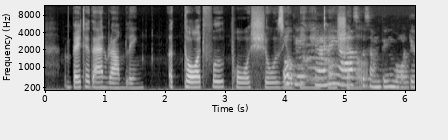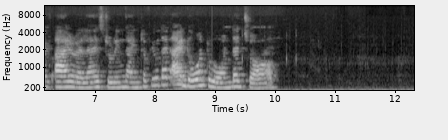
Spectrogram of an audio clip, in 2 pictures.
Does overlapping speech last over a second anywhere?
Yes, from 4.0 s

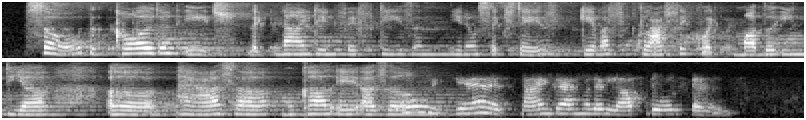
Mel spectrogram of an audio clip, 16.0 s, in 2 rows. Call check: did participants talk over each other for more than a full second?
No

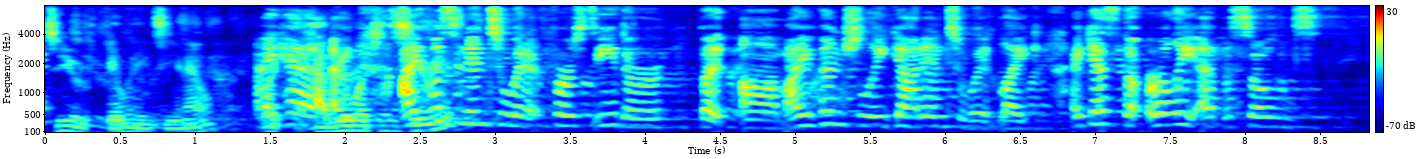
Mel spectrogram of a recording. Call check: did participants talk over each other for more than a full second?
Yes, from 1.4 s

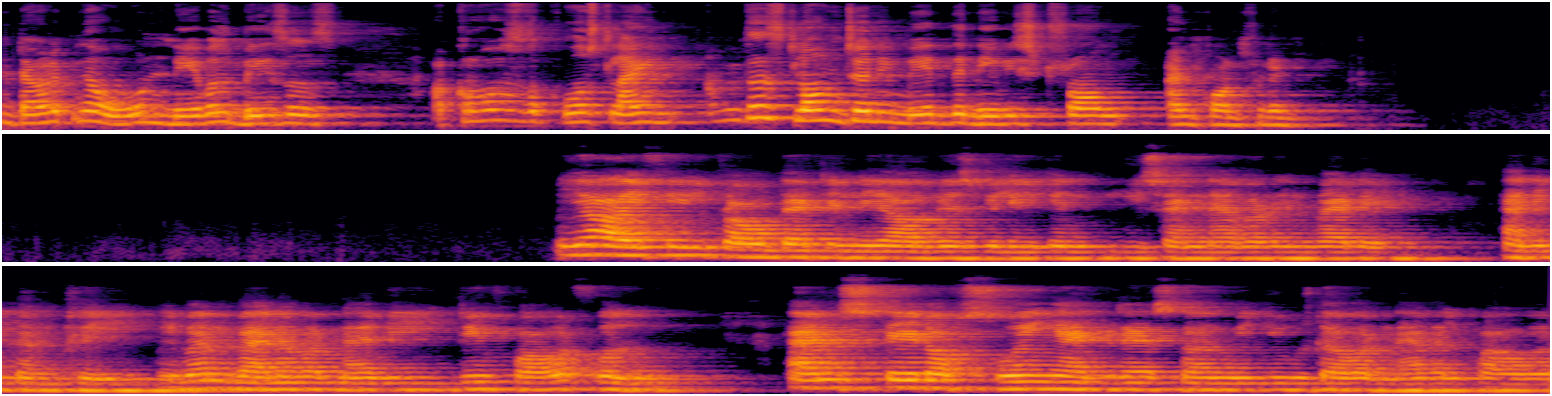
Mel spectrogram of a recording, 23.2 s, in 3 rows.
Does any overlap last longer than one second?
No

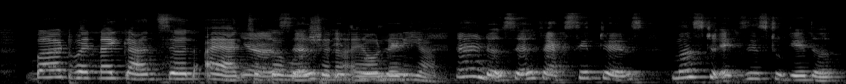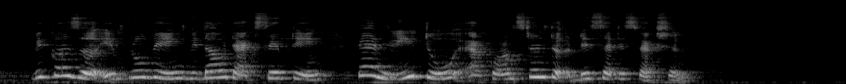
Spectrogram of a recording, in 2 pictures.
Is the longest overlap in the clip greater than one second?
Yes, from 2.4 s

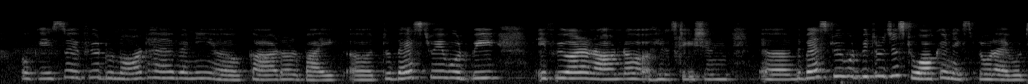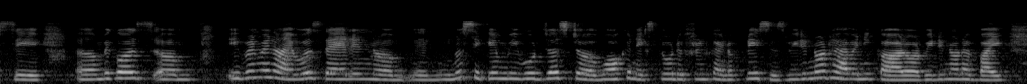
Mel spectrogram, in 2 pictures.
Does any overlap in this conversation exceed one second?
No

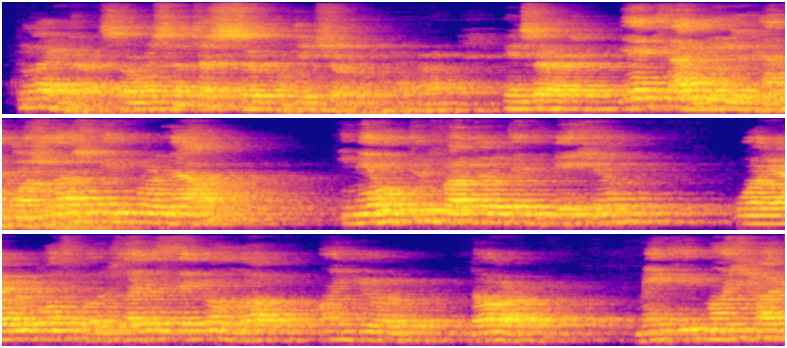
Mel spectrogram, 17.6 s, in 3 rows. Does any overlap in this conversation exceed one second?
Yes, from 5.0 s

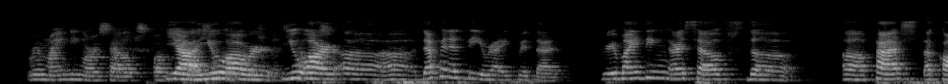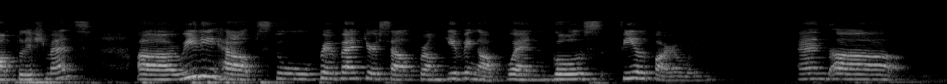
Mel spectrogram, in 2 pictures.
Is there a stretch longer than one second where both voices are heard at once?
Yes, from 1.6 s

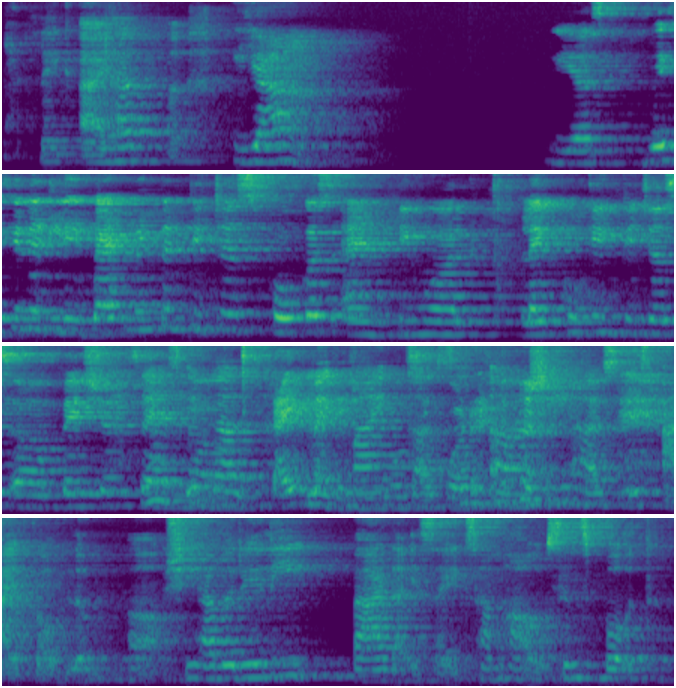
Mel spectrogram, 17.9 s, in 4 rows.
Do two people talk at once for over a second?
Yes, from 9.7 s

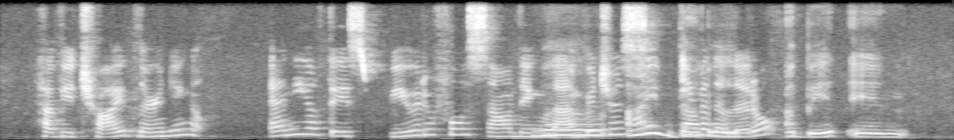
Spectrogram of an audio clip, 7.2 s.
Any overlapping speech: Yes, from 4.0 s

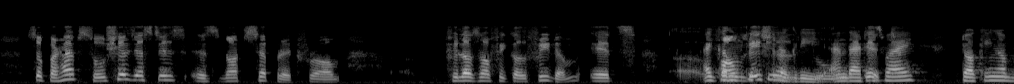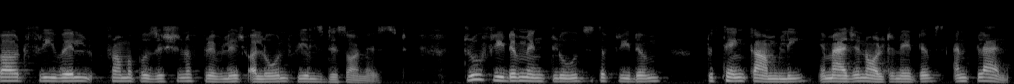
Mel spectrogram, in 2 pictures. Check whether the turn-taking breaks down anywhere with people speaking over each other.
Yes, from 7.0 s

